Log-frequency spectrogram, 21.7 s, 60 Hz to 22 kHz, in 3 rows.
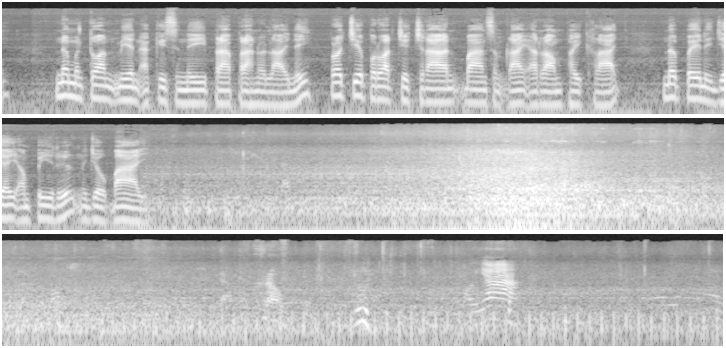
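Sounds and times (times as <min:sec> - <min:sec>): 
speech: 0:00.0 - 0:08.9
large vehicle travelling along a dusty dirt road in a rural commune: 0:08.6 - 0:21.6.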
